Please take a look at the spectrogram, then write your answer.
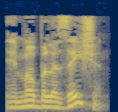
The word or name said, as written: immobilization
